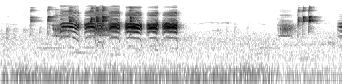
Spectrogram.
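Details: Ashy bulbul singing steadily, recorded as tutor and lure material for kept songbirds: a rapid run of six harsh, nasal, buzzy notes in quick succession, then a pause and a few fainter notes against a constant low rumble.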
